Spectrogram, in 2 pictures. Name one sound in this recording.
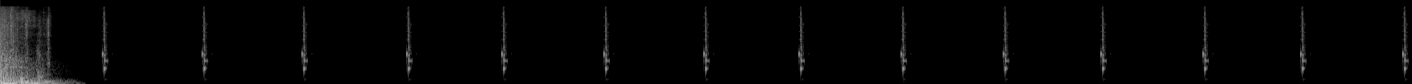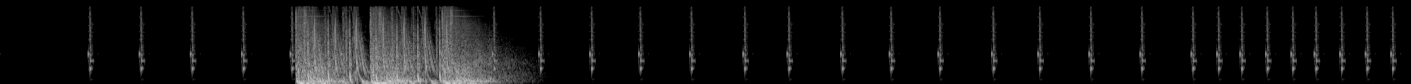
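A bomb timer beeps at a steady pace, getting faster and faster.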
